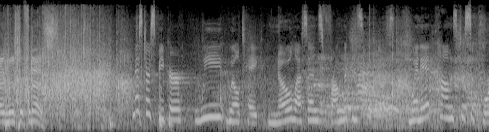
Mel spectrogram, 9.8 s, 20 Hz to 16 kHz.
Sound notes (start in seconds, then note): 3.2 some Applause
